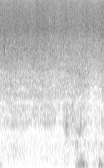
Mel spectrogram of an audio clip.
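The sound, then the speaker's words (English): Cabbage sizzling in a pan while being stirred, a steady frying hiss joined near the end by a couple of low scraping bursts as the food is turned. “Pause and give my cabbage a stir here. Make sure it's cooking nice and evenly.”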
